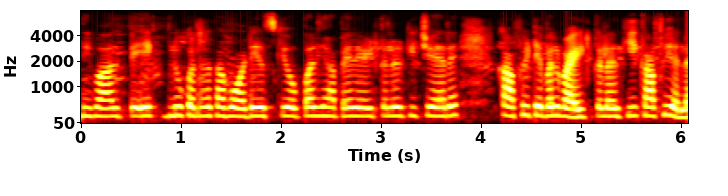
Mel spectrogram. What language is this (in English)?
Hindi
